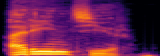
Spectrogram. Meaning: 1. reference point 2. guideline 3. orientator
- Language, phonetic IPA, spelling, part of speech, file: Russian, [ɐrʲɪ(j)ɪnʲˈtʲir], ориентир, noun, Ru-ориентир.ogg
